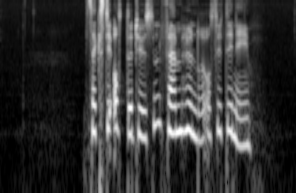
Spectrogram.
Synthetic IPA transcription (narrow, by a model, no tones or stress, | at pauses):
sɛkst̪ɪʔɔt̪ət̪ʰʉːsn̩fɛmhʉnd̪ʁəʔo̰ːsʏt̪ɪniː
